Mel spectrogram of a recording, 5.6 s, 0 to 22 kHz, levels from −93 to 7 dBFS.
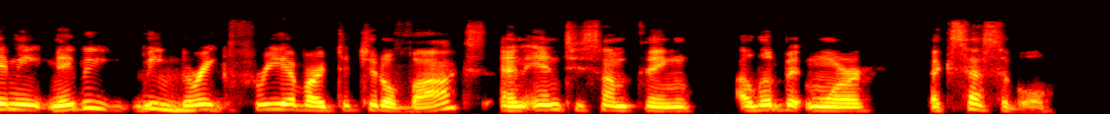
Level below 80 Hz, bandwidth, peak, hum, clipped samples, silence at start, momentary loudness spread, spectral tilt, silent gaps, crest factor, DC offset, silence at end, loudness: -76 dBFS; 10 kHz; -2 dBFS; none; under 0.1%; 0 s; 7 LU; -5.5 dB/octave; 3.61-3.66 s, 4.44-4.61 s; 16 dB; under 0.1%; 0.3 s; -19 LUFS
